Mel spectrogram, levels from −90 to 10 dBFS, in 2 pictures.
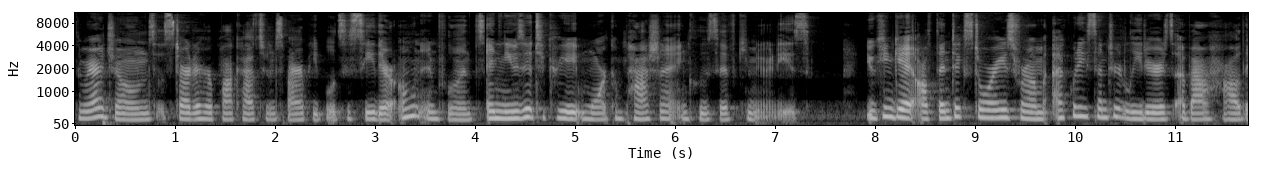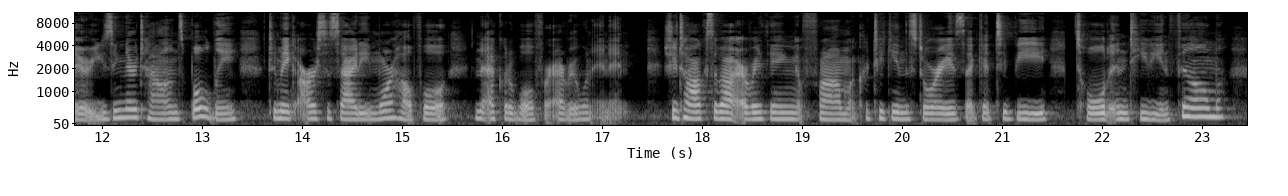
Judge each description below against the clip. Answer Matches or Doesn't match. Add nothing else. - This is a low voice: Doesn't match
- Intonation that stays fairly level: Doesn't match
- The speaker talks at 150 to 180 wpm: Matches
